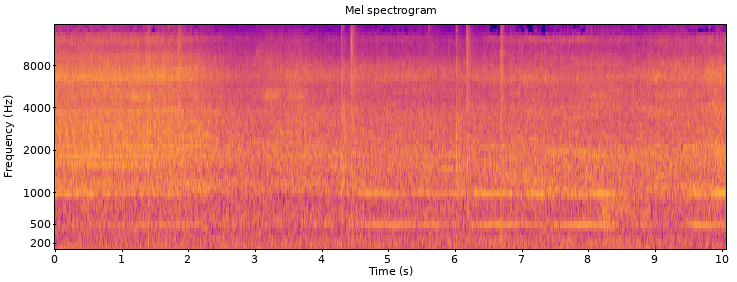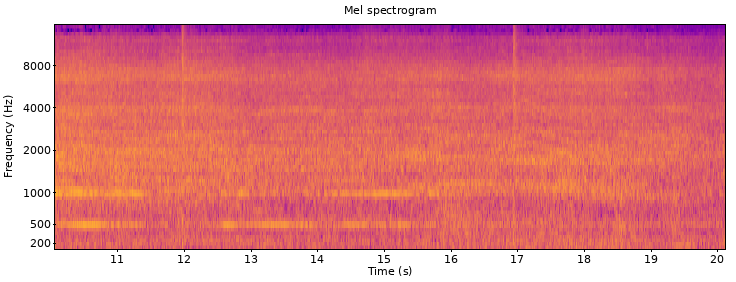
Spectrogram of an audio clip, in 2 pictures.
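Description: Woodmaster WM-1325RB CNC router machining a wood panel: a steady rush of spindle and cutting noise. A thin whine drops in and out every second or two.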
